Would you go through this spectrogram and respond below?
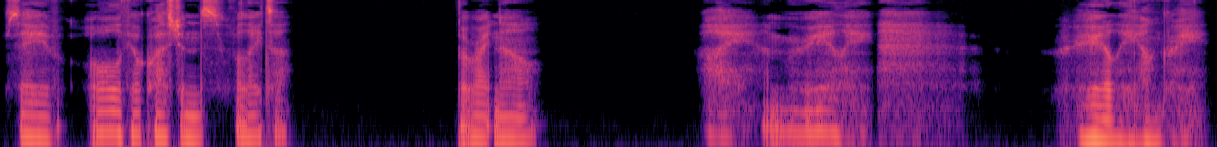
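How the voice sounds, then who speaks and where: A man's voice: lowish voice, fairly even intonation, very slow, creaky, pauses often, breathy edge, full character voice. A man playing a brooding young vampire confiding in his best friend in an ASMR roleplay, hesitant and intimate. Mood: hungry, whispered pleading.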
